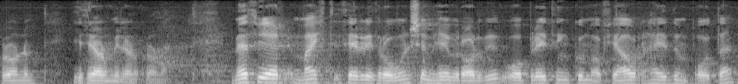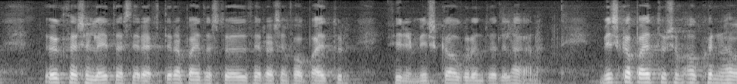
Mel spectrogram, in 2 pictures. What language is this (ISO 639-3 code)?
isl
